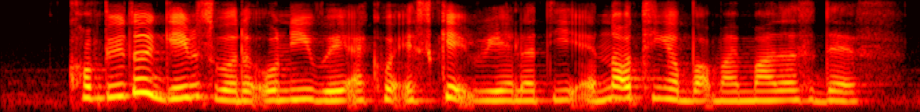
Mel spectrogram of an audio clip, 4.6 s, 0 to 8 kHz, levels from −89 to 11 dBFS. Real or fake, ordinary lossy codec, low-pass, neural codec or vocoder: real; none; none; none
